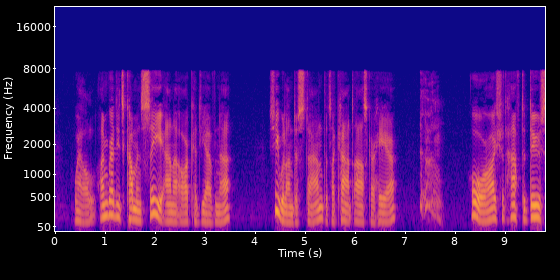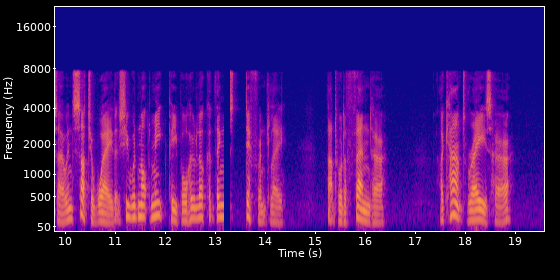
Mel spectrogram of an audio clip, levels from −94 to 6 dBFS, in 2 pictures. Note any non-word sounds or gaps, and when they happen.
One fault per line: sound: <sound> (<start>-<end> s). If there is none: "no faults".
sound: cough (7.3-7.8 s)
sound: dropout (13.2-13.3 s)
